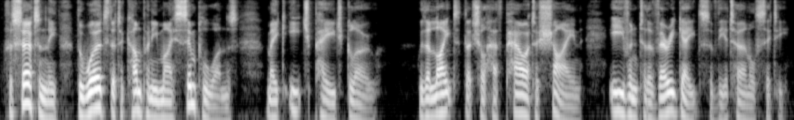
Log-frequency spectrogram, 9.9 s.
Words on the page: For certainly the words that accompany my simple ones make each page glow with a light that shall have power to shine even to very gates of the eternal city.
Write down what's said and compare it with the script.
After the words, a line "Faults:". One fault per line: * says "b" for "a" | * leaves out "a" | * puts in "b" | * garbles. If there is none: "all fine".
For certainly the words that accompany my simple ones make each page glow with a light that shall have power to shine even to the very gates of the eternal city.
Faults:
* puts in "the"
